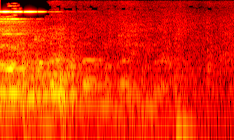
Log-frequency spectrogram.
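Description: A voice trails off in the first moment as loud playback of a rap beat over studio monitors cuts out, leaving quiet room noise with a light knock near the end.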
